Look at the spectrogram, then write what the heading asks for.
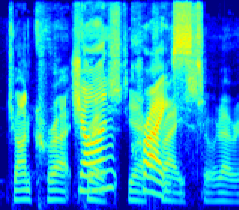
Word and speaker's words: Christ: John Christ. John Yeah, Christ. or whatever. Yeah. Interesting last name being that he was a Christian-based I think comic. he pronounces it Chris, but you're right. It is Christ.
